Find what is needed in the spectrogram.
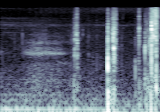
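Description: A small bass flopping on concrete pavement: three short sharp slaps, about a second in, a moment later and just before the end.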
